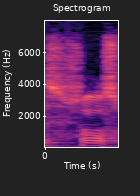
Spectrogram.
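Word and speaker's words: psoas: Diaphragm, ये भी diaphragm, ये सॉस मसल पी, हाँ पी पहले आता है लेकिन वो साइलेंट होता है, और फिर क्वाड्रेटस और फिर ट्रांसवर्स, ये तीन मसल हैं।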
